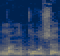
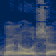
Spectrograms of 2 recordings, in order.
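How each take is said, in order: First: The middle consonant is a deep q sound. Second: The middle consonant is a glottal stop. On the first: "instead of manqusha" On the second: "they don't pronounce the qaf. The qaf is a hamza"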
